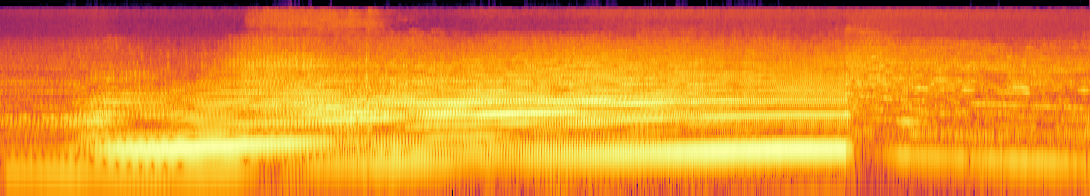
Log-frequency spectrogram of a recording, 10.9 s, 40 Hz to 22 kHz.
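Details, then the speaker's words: Mildly modified Datsun 1600 L20B with twin Webers on a dyno after jetting changes: pulls up through the revs under load, running too rich and misfiring between 3,000 and 4,000 rpm. "the engine got a little bit too rich between three and four thousand rpm you can hear this on the dyno run where it misfired"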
